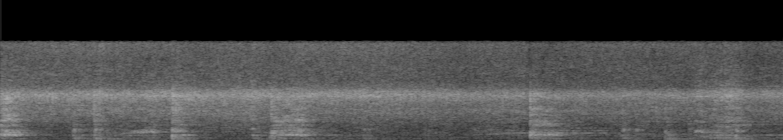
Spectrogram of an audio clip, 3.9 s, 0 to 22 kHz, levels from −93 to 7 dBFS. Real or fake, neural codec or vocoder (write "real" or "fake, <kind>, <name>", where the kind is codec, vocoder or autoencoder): real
